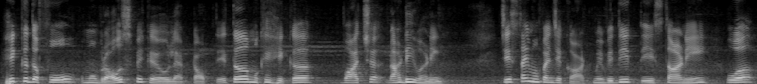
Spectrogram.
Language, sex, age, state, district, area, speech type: Sindhi, female, 45-60, Uttar Pradesh, Lucknow, rural, spontaneous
